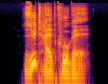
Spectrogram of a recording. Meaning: Southern Hemisphere (the hemisphere in Earth to the south of the Equator, containing only about 10% of the total land area on Earth)
- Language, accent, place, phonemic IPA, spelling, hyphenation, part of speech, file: German, Germany, Berlin, /ˈzyːtˌhalpkuːɡl̩/, Südhalbkugel, Süd‧halb‧ku‧gel, proper noun, De-Südhalbkugel.ogg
